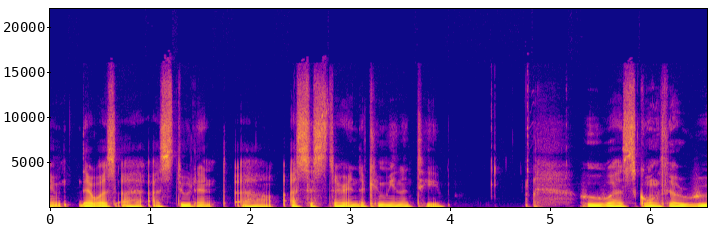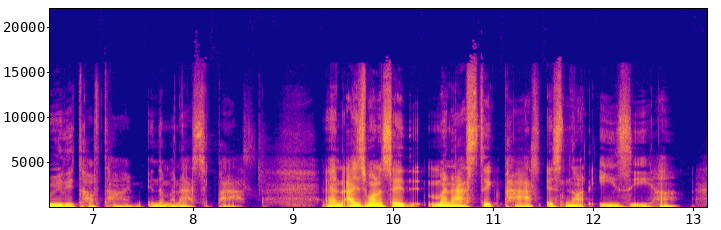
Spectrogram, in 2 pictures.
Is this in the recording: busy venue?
no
